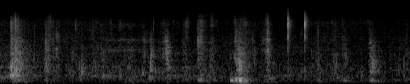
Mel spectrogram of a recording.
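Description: Footsteps crunching and scuffing on loose, slippery rubble while walking down a sloping mine passage: irregular steps, with one heavier step about halfway through and a couple of sharp clicks of small stones just after.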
